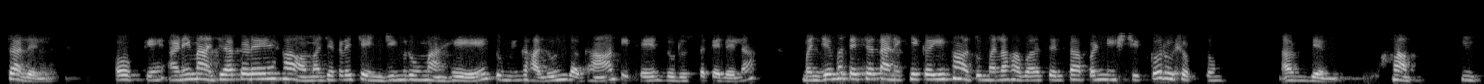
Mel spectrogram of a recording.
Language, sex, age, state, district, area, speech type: Marathi, female, 60+, Maharashtra, Pune, urban, conversation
